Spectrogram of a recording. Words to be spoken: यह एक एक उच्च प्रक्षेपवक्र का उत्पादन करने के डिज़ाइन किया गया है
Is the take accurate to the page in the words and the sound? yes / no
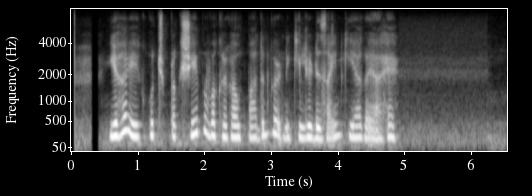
no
